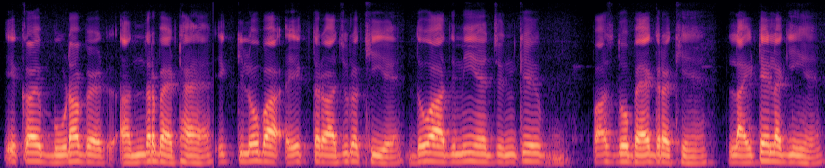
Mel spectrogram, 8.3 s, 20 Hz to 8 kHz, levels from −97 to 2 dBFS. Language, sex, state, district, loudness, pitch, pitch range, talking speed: Hindi, male, Bihar, Bhagalpur, -17 LUFS, 130 Hz, 125-140 Hz, 175 wpm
